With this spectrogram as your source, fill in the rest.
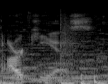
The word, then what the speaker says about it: Arceus: They did it like that in the dub, so it wouldn't sound like Arce. Oh, okay. So they say it like Arceus.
